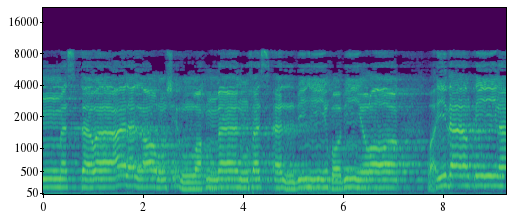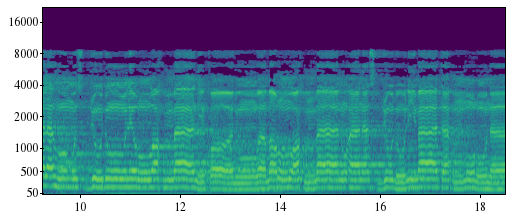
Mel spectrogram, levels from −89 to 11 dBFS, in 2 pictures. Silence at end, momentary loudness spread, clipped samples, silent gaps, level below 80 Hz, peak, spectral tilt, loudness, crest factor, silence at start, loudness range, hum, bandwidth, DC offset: 0 s; 6 LU; under 0.1%; none; -50 dBFS; -2 dBFS; -4.5 dB/octave; -13 LUFS; 12 dB; 0 s; 1 LU; none; 9.2 kHz; 0.8%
